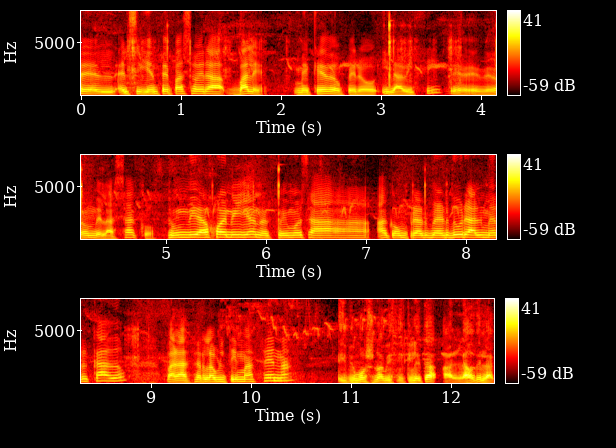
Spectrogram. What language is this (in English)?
Spanish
